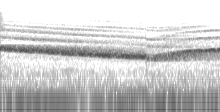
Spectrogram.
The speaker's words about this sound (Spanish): Una ambulancia nos sobrepasa, cegándonos. Las luces rojas y azules se reflejan en los cerros.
